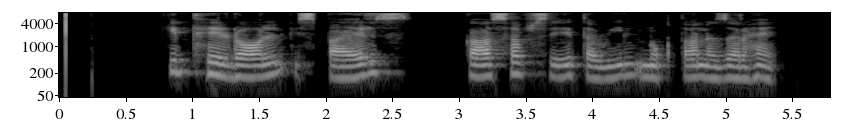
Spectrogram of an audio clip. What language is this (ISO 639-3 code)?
urd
